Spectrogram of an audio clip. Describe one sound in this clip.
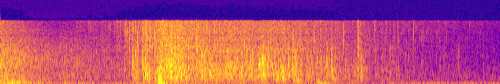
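Water sprays in a loud rushing splash outdoors.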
